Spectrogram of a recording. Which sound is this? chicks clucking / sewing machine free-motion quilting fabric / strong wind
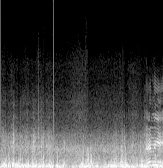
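strong wind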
